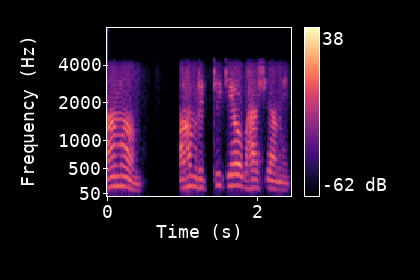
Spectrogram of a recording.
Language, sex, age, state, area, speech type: Sanskrit, male, 18-30, Bihar, rural, conversation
